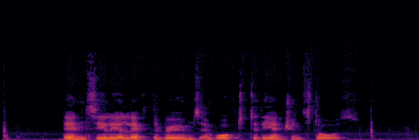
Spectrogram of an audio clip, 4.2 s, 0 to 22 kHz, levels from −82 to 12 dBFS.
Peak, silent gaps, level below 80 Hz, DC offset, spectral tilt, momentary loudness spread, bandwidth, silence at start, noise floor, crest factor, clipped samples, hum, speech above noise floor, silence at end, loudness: -10 dBFS; none; -58 dBFS; under 0.1%; -6.5 dB/octave; 7 LU; 14 kHz; 0.05 s; -56 dBFS; 20 dB; under 0.1%; none; 28 dB; 0.45 s; -29 LUFS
